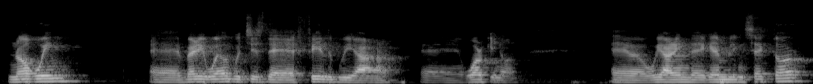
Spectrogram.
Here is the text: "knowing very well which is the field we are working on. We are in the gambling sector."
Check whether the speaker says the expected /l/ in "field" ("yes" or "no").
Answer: yes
